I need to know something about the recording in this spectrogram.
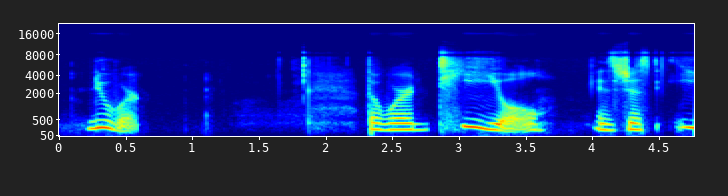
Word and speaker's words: Newark: If it's number 12, the stress is on Newark, Newark.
